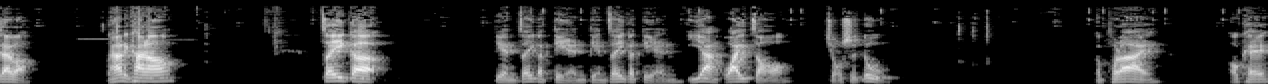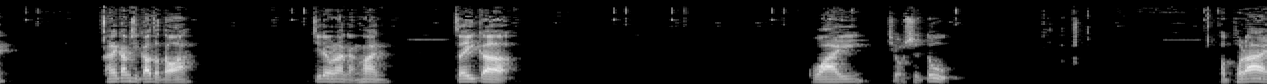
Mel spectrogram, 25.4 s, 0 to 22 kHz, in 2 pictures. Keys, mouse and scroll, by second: 0.3-0.8 scroll down 4, 1.5 shift+middle click, 2.1 shift+scroll down 1, 3.0 click, 5.2 click, 5.7 click, 6.8 click, 7.8 click, 8.4 click, 9.5 9, 9.8 0, 10.8 click, 11.4 click, 12.1 click, 12.8 click, 15.5 click, 18.7 click, 19.3 click, 20.3 click, 21.0 click, 21.7 click, 23.1 9, 23.3 0, 24.6 click.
